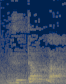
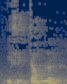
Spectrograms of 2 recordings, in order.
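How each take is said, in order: First: Tumbler swung up much higher, doubting; mock disbelief, soft and high; incredulous high rise. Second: Said in the usual way. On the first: Shown as a demonstration. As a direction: ask as if the idea is absurd. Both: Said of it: "You won't say".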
